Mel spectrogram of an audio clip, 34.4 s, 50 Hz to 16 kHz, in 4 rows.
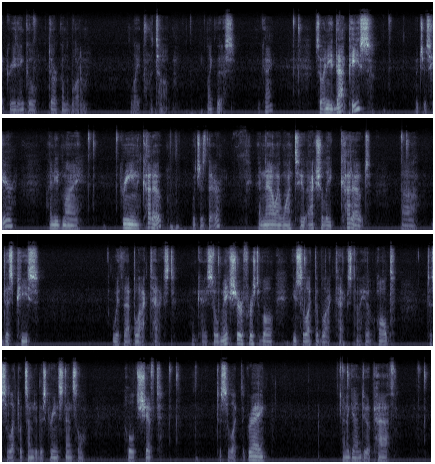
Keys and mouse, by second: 0.2-2.5 ctrl+drag, 3.2 F1, 8.2-10.1 drag, 10.4 ctrl+click, 11.5 ctrl+z, 16.1 click, 21.0 click, 22.7 alt+click, 28.7 shift+click, 32.1-34.4 drag.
